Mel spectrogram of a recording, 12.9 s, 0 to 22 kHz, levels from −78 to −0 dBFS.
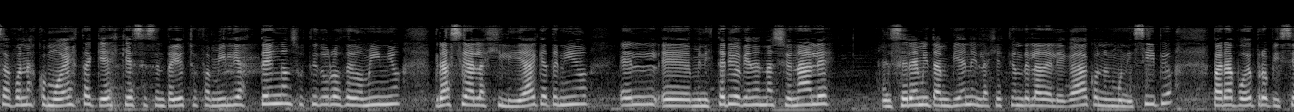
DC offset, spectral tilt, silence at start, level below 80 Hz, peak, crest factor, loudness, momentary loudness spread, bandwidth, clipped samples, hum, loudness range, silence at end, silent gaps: under 0.1%; -3.5 dB/octave; 0 s; -54 dBFS; -4 dBFS; 18 dB; -21 LUFS; 7 LU; 9.2 kHz; under 0.1%; none; 2 LU; 0 s; none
